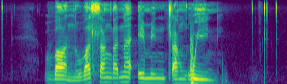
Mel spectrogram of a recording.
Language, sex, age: Tsonga, male, 19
